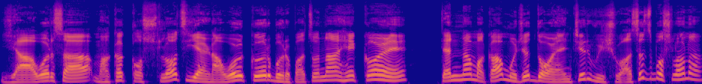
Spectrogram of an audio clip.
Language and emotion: Goan Konkani, happy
